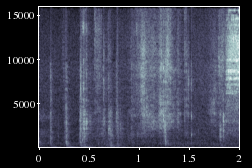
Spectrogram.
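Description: Paper trimmer handling as cardstock is lined up and cut: a few light clicks and taps, with soft thumps near the start.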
